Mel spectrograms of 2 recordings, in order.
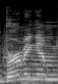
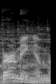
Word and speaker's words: Birmingham: It's in Birmingham, UK. Mm-hmm. I think I pronounced that right. Birmingham, right?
